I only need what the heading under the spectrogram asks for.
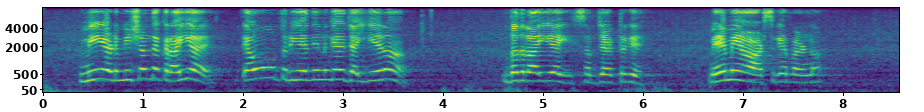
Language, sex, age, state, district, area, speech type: Dogri, female, 45-60, Jammu and Kashmir, Jammu, urban, spontaneous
